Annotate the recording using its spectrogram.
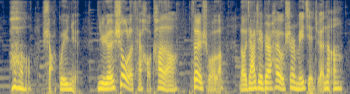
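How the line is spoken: Father laughing. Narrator (Chinese): 我老爸笑着说

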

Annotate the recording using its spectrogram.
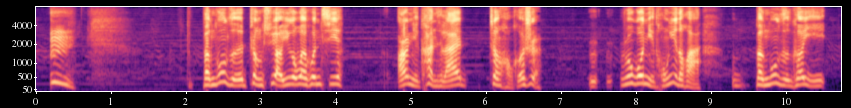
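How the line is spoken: Half-smiling question. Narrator (Chinese): 林渊似笑非笑的看着林奇问

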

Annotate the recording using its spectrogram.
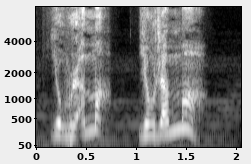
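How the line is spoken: Anxious calling. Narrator (Chinese): 喊了几句，我有点着急了

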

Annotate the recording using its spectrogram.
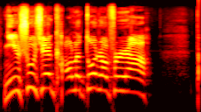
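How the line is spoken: Father roaring loudly. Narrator (Chinese): 我爸冲我大声的吼一声

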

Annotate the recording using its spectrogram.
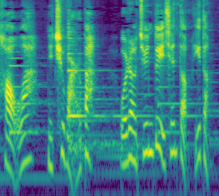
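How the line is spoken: Foolish chuckle. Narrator (Chinese): 白痴一样的高伟呵呵一笑，说

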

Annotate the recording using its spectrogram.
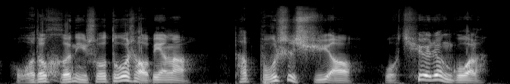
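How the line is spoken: Somewhat angry yell. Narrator (Chinese): 刘明有些生气的吼道

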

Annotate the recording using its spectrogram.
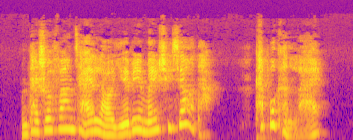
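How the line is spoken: Smiling reply. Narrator (Chinese): 李氏 笑着回道

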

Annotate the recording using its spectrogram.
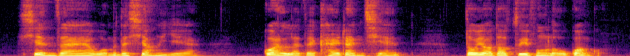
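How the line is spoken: Smiling. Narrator (Chinese): 赵志笑着说

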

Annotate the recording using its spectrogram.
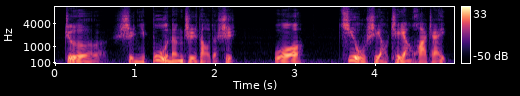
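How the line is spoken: Stern, harsh. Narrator (Chinese): 厉声的说道

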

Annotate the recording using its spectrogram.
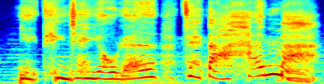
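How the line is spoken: Soft question. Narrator (Chinese): 鲁莫 轻声问道

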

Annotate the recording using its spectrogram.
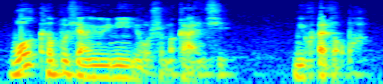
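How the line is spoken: Cold. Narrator (Chinese): 吴承恩也冷冷的说

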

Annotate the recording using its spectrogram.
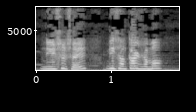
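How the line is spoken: Loud question. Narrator (Chinese): 他大声的问

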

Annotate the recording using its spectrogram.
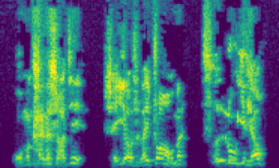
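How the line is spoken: Furious shouting. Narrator (Chinese): 两名歹徒也是红了眼睛，大声的喊道

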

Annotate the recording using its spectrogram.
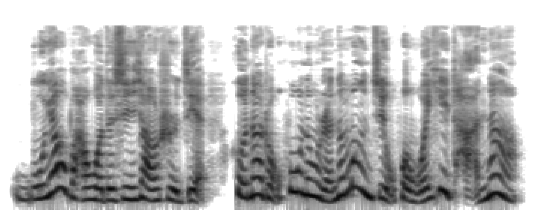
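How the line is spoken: Sudden angry roar. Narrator (Chinese): 菲马斯突然提高了音量，大声咆哮道

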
